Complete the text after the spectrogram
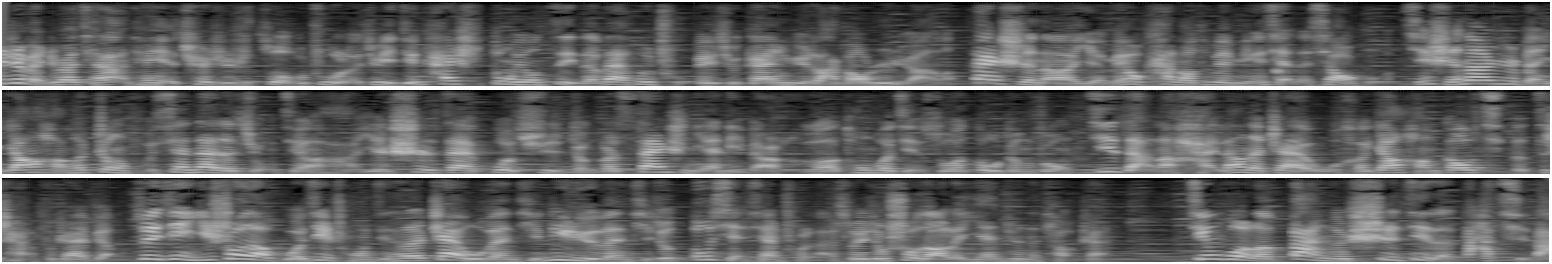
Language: Chinese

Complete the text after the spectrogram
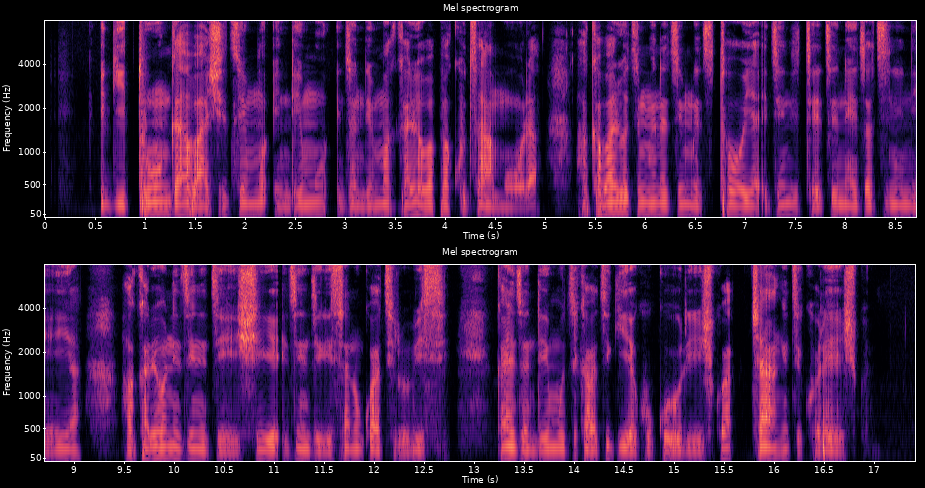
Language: Rundi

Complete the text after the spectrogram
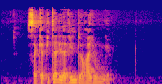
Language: French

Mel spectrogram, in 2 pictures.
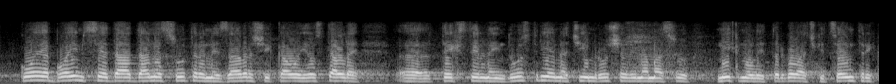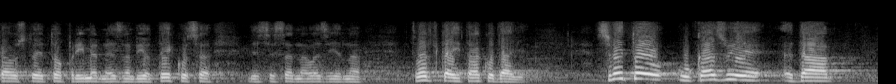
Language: Croatian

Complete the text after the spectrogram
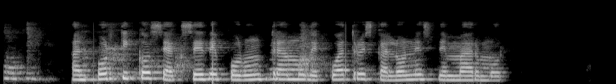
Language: Spanish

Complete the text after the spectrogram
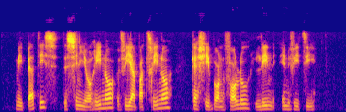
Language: Esperanto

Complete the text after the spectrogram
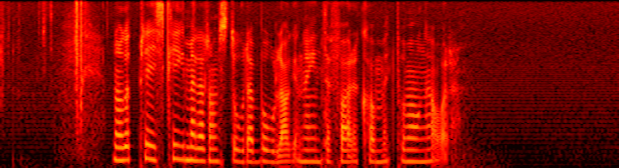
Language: Swedish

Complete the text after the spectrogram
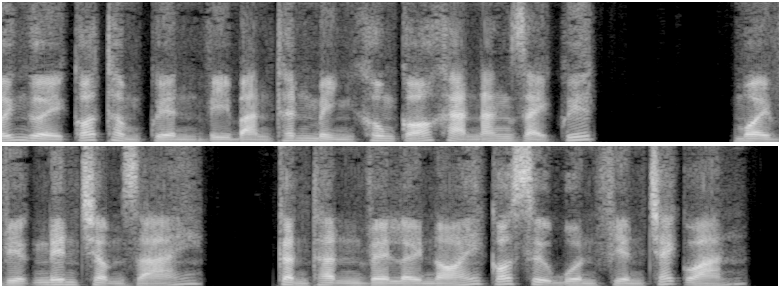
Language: Vietnamese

